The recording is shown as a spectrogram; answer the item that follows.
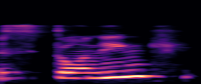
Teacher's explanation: So her vowel was o, and that's definitely an influence from Yiddish. And the ink at the end, it's called final devoicing, where you have an ing, and then the g is actually pronounced, but then it's devoiced.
